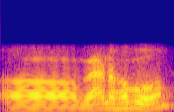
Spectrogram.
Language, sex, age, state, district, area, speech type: Assamese, male, 30-45, Assam, Morigaon, rural, conversation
